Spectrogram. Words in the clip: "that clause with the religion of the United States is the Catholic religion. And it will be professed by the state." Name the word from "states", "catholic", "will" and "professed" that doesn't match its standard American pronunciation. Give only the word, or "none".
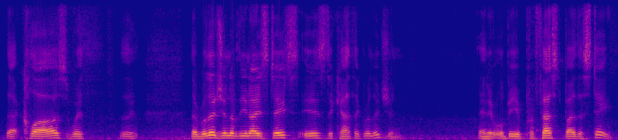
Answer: none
